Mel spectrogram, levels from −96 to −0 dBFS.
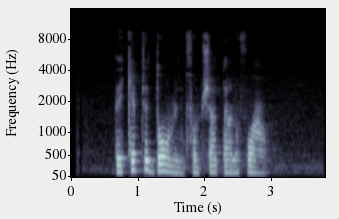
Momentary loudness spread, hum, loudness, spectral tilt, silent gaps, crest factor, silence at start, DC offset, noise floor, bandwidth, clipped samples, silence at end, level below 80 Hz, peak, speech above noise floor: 13 LU; none; -27 LUFS; -7.5 dB/octave; none; 20 dB; 0.65 s; under 0.1%; -67 dBFS; 9.6 kHz; under 0.1%; 0.9 s; -80 dBFS; -8 dBFS; 40 dB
